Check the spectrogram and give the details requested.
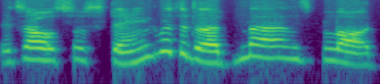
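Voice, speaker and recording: A woman's voice: mid-range voice, slow, natural voice. A woman playing an imperious, theatrical great detective with a pompous, declamatory delivery in an old-time radio mystery parody. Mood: commanding, probing.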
